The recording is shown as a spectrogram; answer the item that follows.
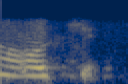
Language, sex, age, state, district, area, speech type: Tamil, female, 18-30, Tamil Nadu, Mayiladuthurai, urban, conversation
